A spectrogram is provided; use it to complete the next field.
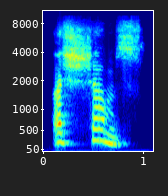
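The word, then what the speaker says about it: الشمس: tulis assyams betul betul Kalau Anda tulis assyams begini alsams tulisannya tapi kalautia persentasi bacanya asyams ya tetap yang mana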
